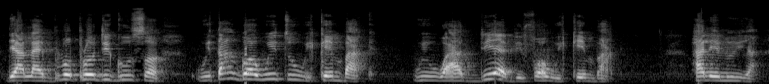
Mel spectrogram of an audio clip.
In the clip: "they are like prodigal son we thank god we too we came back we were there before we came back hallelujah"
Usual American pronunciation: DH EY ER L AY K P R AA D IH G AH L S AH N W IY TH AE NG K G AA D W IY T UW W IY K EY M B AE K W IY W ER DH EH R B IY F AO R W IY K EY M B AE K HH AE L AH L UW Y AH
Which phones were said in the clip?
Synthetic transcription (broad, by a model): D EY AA L AY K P R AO D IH G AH S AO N W IY T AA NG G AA W IY T UW W IY K EY M B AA K W IY W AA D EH B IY F AO W IY K EY M B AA K HH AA L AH L UW Y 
